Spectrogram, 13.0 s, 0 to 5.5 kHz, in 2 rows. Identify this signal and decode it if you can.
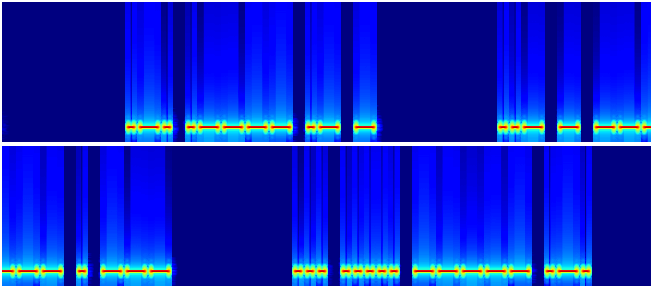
Morse code, heard as a keyed tone, about 20 wpm, 600 Hz. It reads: R1AT UT0EO S50R
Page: Kaldesignaler 20 wpm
